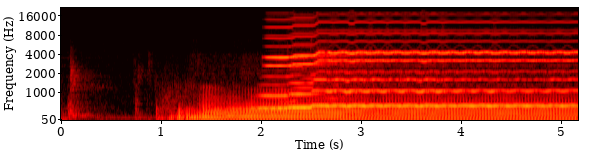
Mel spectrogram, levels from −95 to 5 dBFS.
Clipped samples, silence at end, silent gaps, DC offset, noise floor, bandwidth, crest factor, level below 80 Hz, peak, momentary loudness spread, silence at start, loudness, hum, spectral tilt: under 0.1%; 0 s; none; under 0.1%; -73 dBFS; 19 kHz; 16 dB; -56 dBFS; -24 dBFS; 12 LU; 0.05 s; -37 LUFS; none; -4 dB/octave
